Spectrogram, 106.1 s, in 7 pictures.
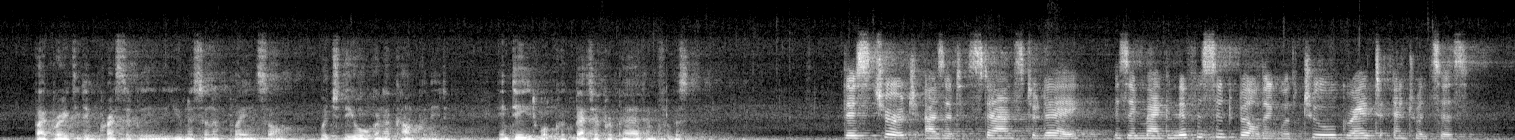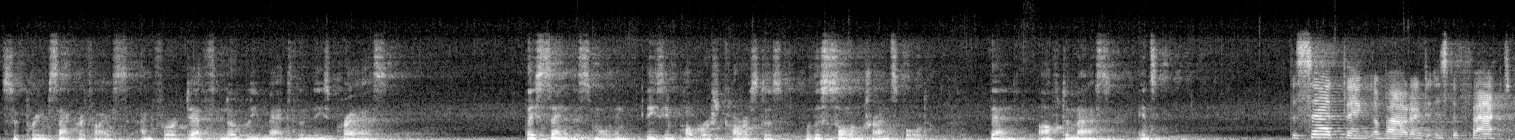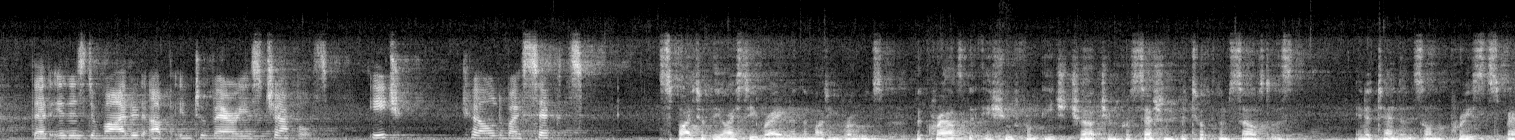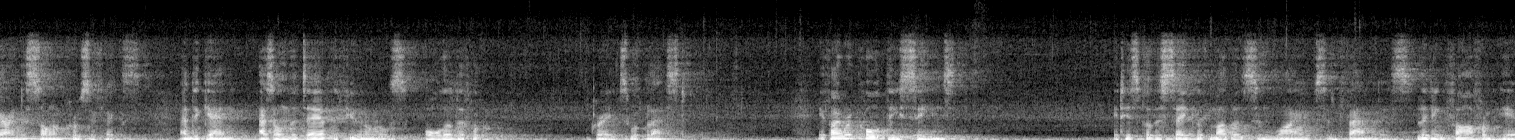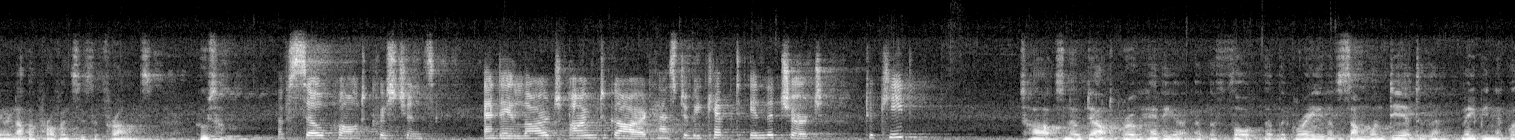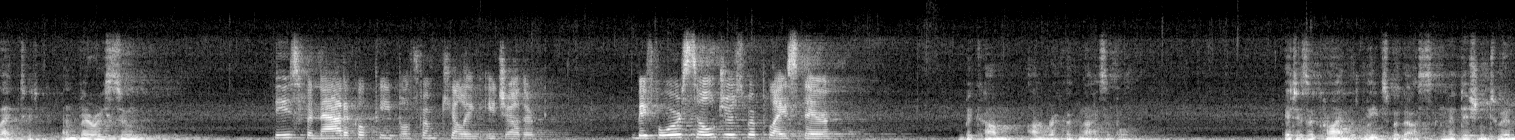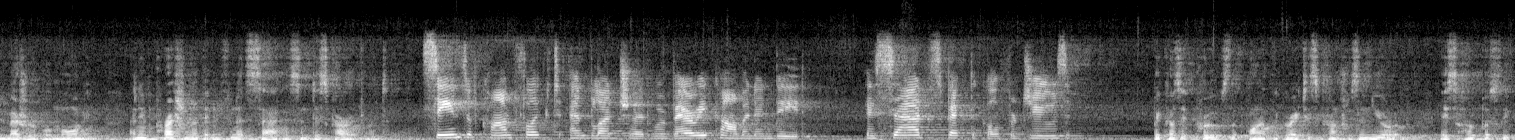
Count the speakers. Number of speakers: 2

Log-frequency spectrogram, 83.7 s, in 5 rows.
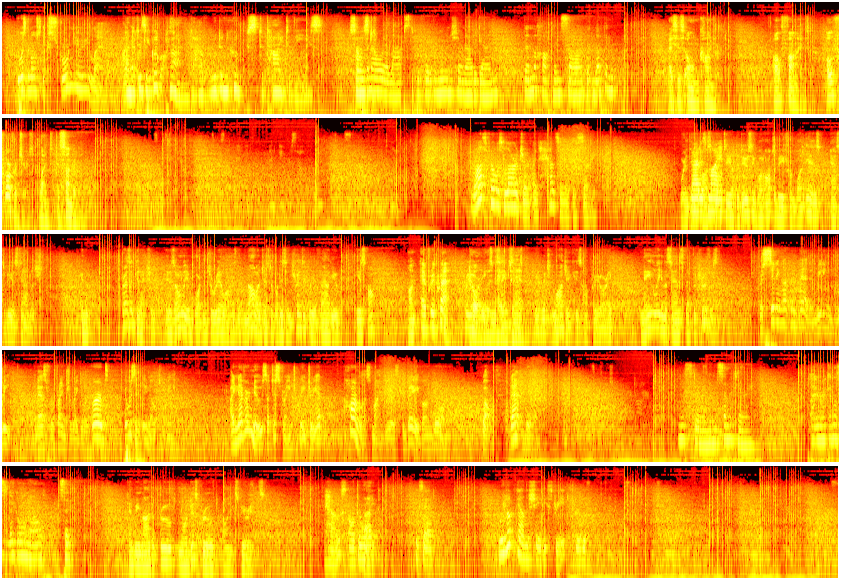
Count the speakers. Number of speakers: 7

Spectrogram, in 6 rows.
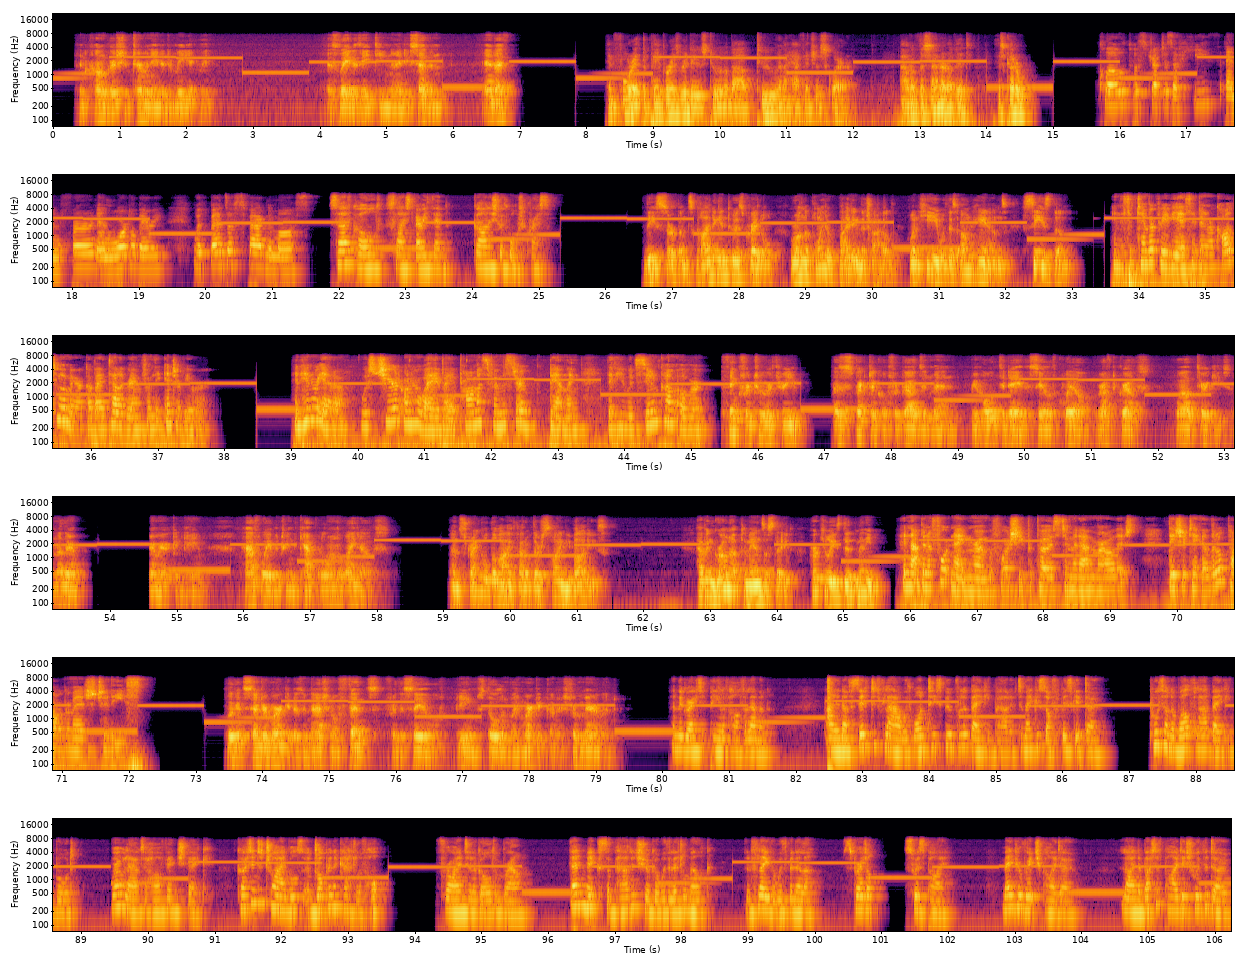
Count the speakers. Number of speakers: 6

